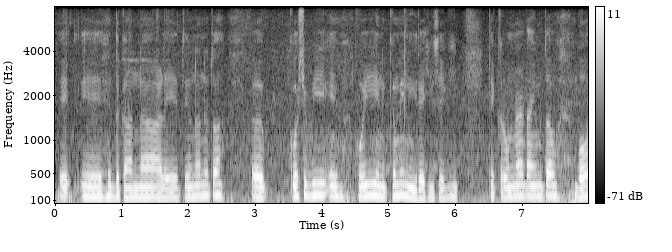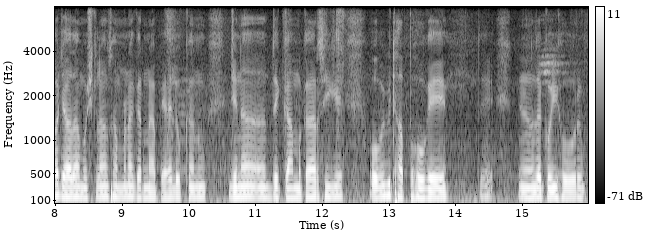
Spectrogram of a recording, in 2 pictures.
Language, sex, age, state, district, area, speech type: Punjabi, male, 18-30, Punjab, Hoshiarpur, rural, spontaneous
